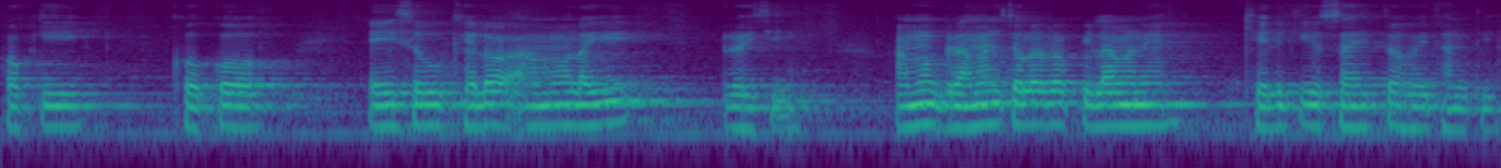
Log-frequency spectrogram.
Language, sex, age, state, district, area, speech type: Odia, male, 30-45, Odisha, Boudh, rural, spontaneous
